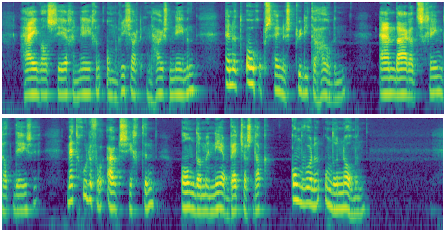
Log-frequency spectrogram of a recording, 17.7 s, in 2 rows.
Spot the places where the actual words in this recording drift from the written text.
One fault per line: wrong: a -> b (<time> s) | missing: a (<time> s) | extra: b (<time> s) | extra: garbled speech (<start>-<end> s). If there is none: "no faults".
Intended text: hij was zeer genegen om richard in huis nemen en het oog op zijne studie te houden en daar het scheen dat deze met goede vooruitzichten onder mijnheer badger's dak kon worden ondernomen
no faults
